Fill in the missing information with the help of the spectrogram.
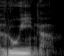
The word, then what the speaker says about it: Rowena: Lady pisze się, proszę Państwa, Rowena, a czyta się, jak się okazuje, Ruina.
